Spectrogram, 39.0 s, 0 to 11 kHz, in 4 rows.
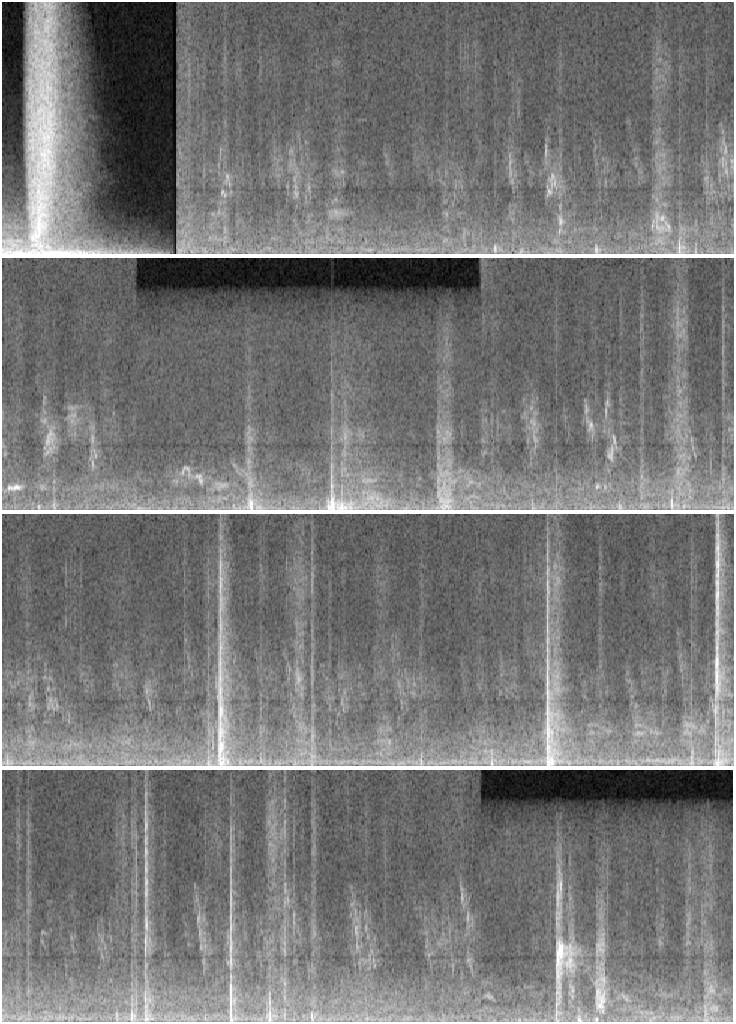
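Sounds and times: faint bird chirps: 0:02.7 - 0:13.1, 0:15.8 - 0:18.1
foam sabres slapping: 0:22.2 - 0:23.6, 0:26.7 - 0:27.2, 0:28.7 - 0:29.4, 0:31.0 - 0:31.4, 0:32.2 - 0:33.5.

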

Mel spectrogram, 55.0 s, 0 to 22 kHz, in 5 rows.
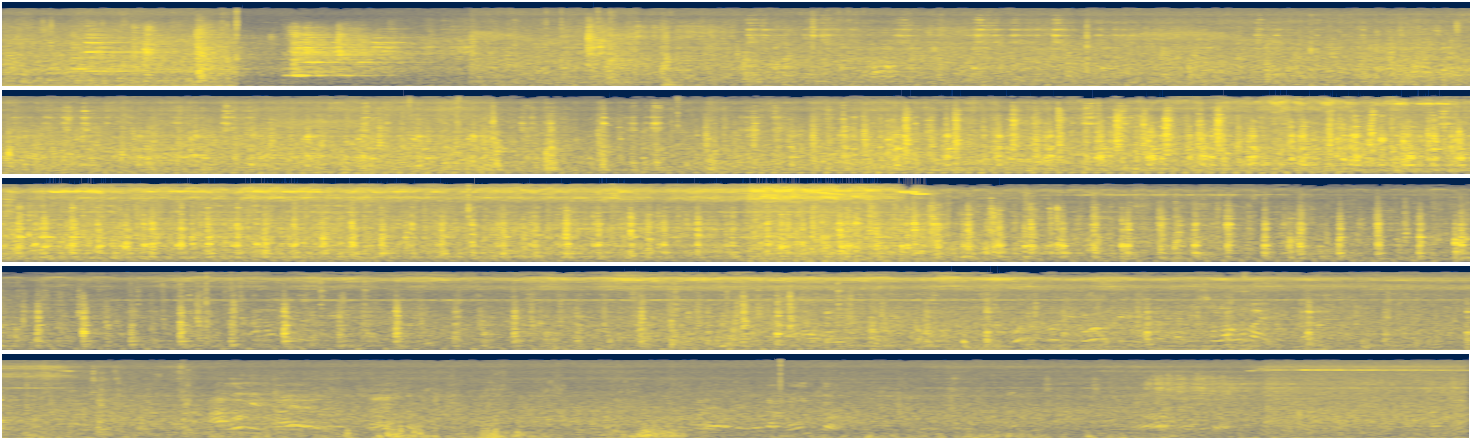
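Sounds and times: steam locomotive hissing: 0:00.0 - 0:55.0
clanking and clicking: 0:00.6 - 0:45.6.

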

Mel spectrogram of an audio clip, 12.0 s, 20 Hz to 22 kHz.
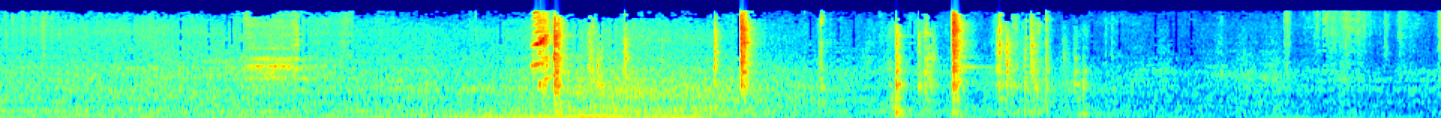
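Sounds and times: sharp metallic clicks and knocks: 0:04.4 - 0:09.4.

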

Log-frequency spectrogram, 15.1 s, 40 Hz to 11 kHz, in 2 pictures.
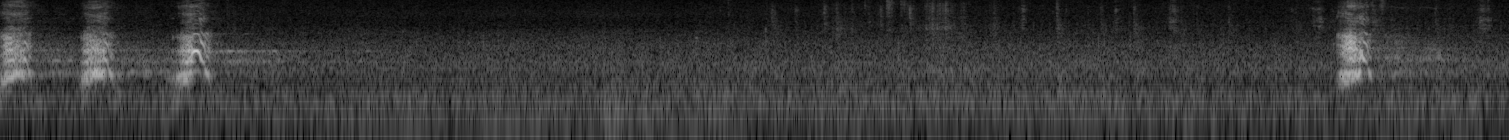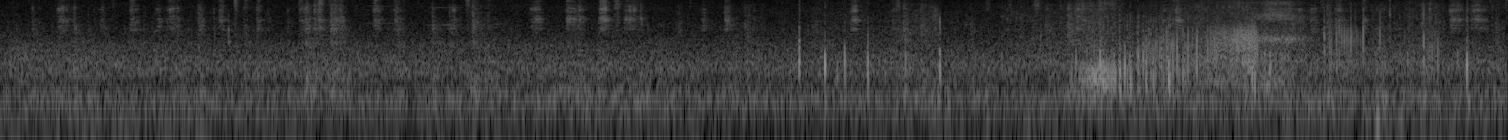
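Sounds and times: dog barking: 0:00.0 - 0:01.4, 0:06.7 - 0:07.2.

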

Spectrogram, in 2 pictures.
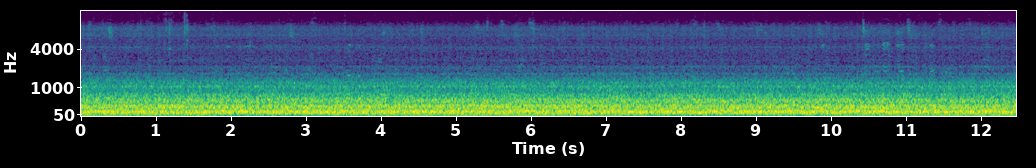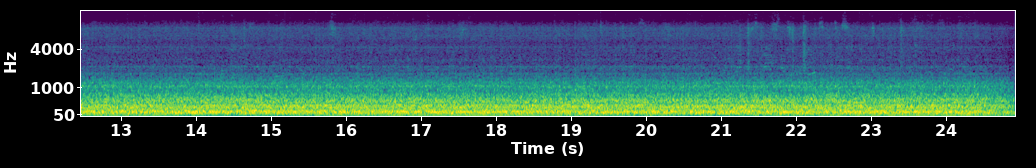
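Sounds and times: jet engine cabin roar: 0:00.0 - 0:24.9.

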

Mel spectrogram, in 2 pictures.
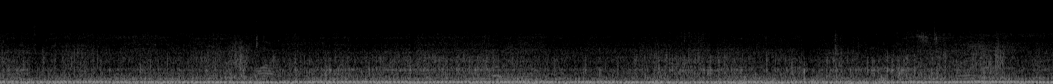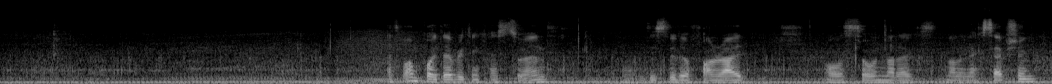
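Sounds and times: motorcycle engine running: 0:00.0 - 0:21.0
faint ticks: 0:16.1 - 0:16.7.

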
